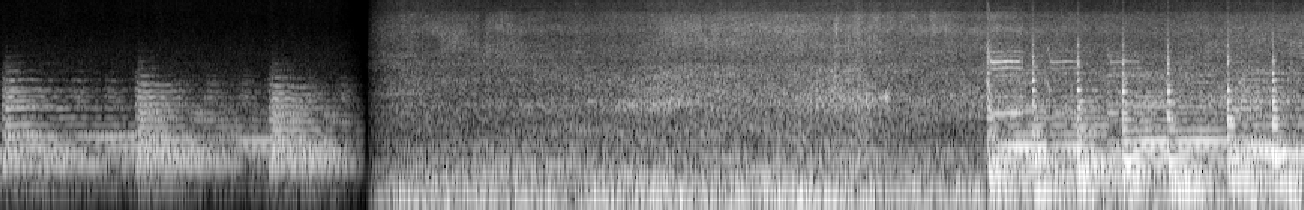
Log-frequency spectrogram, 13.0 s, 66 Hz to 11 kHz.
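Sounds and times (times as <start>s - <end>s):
music: 0.0s - 3.7s, 9.9s - 13.0s.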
